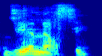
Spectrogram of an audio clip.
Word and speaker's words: Dieumerci: yes you are right that's that's one is GM Mercy yes okay here we are pronouncing it okay your English is very good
